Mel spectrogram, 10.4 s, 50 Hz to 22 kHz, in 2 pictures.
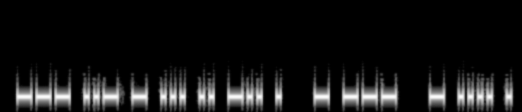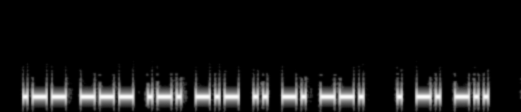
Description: Morse code, heard as a keyed tone, about 25 wpm, 600 Hz. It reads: OUTSIDE TO THE WORKING END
